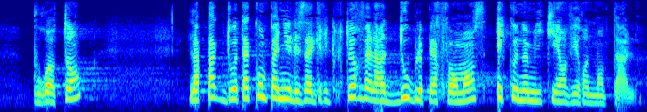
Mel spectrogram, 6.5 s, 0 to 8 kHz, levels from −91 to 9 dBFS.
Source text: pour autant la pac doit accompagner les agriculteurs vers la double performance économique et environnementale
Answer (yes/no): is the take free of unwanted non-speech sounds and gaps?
yes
